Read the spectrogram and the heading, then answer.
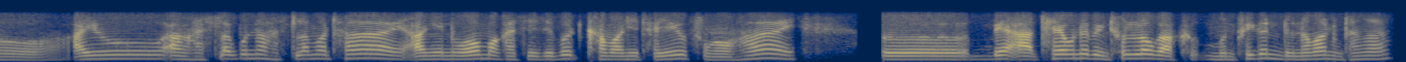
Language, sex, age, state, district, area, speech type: Bodo, male, 30-45, Assam, Chirang, rural, conversation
